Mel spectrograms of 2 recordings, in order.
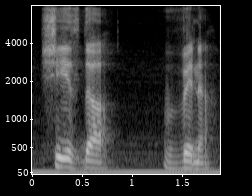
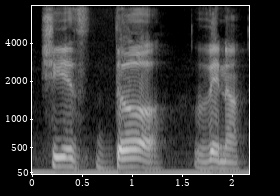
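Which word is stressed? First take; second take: winner; the. First: The word winner carries the emphasis. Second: The word the carries the emphasis.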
